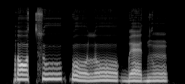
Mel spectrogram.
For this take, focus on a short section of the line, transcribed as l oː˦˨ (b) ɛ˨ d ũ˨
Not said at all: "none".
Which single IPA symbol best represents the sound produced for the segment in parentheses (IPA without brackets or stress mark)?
ɡ͡b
